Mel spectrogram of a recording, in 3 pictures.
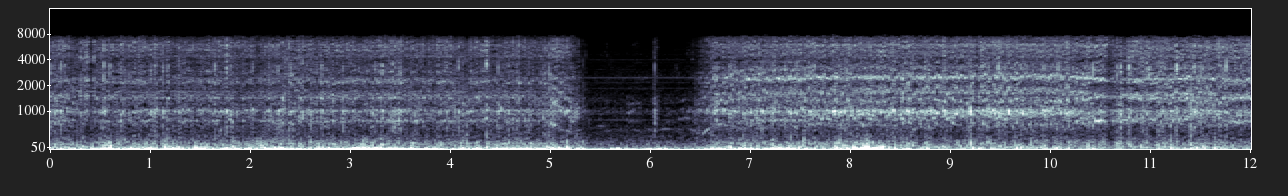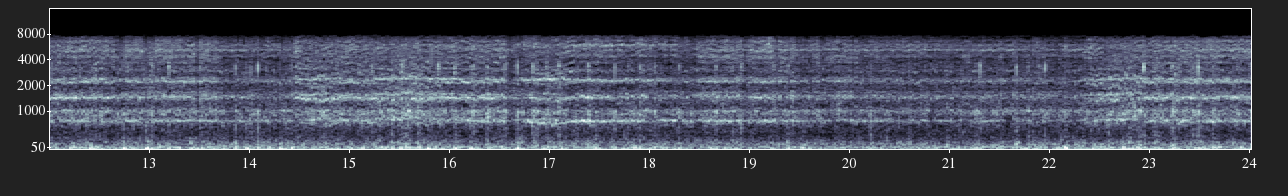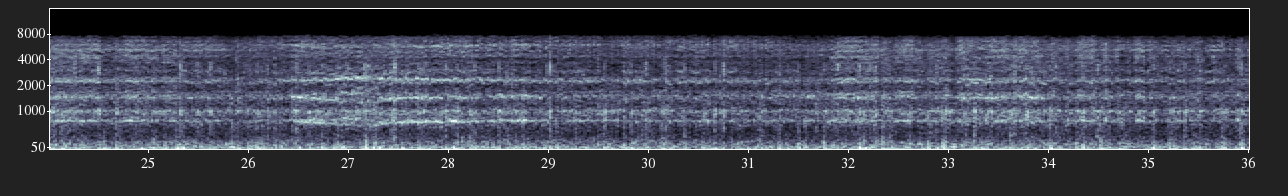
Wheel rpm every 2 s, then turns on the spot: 200, 200, 150, 70, 190, 200, 200, 200, 200, 200, 200, 200, 200, 200, 200, 200, 200, 190.
none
